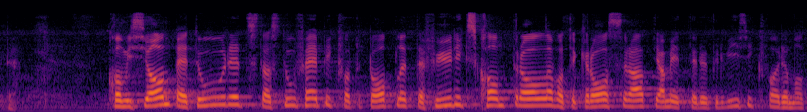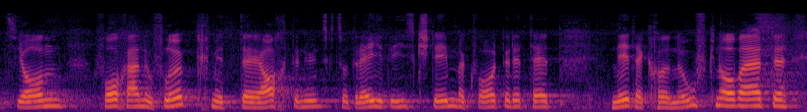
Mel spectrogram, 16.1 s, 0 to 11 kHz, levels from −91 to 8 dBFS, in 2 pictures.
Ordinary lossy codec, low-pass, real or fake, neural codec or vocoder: none; 7.2 kHz; real; none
